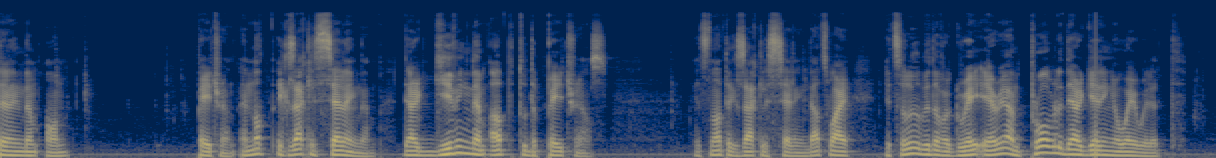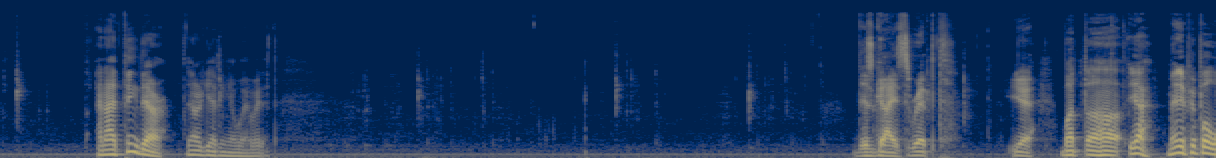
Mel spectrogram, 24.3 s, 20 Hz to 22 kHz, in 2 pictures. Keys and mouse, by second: 24.1-24.3 alt+right drag.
